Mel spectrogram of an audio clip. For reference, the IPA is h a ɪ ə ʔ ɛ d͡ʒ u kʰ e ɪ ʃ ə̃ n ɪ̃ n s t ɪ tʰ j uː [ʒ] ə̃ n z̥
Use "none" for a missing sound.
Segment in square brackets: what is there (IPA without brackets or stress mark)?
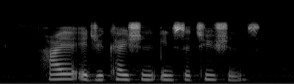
ʃ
